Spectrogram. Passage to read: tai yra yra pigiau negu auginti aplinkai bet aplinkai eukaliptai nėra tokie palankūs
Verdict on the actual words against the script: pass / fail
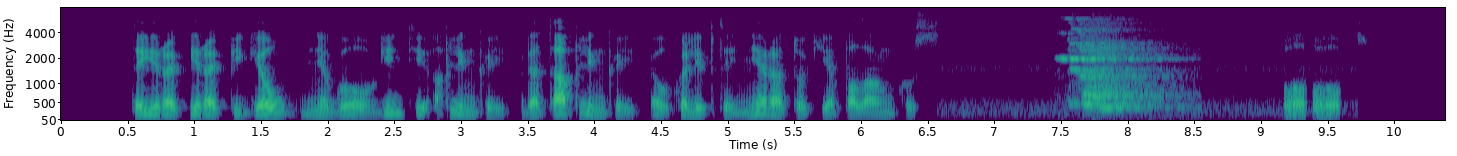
pass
